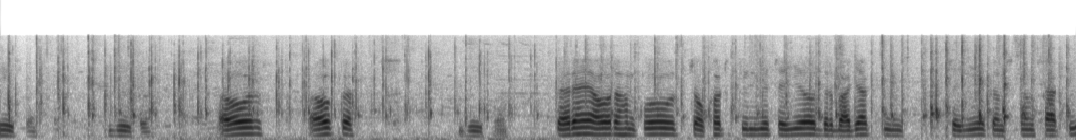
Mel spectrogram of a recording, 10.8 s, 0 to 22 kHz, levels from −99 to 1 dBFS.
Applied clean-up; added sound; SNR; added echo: none; Livestock, farm animals, working animals; 12 dB; none.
